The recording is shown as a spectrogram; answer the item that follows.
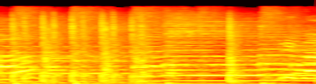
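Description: Live dangdut band playing: a steady drum beat under held keyboard notes, mostly instrumental at this point.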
